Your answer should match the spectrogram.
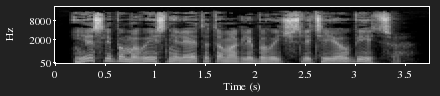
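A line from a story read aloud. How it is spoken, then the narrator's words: Dry. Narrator (Russian): сухо сказал Дик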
